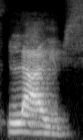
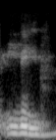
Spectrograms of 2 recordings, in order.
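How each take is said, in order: First: "lives" with an "eye" vowel, rhyming with "hives"; noun plural pronunciation. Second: "live" with a short i, as in "give"; verb pronunciation. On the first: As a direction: sound the v in "lives" after a long "eye". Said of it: "it's pronounced as lives". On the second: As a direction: say "live" with an i sound, not "eye". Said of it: "it's pronounced like live". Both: Shown as a demonstration.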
